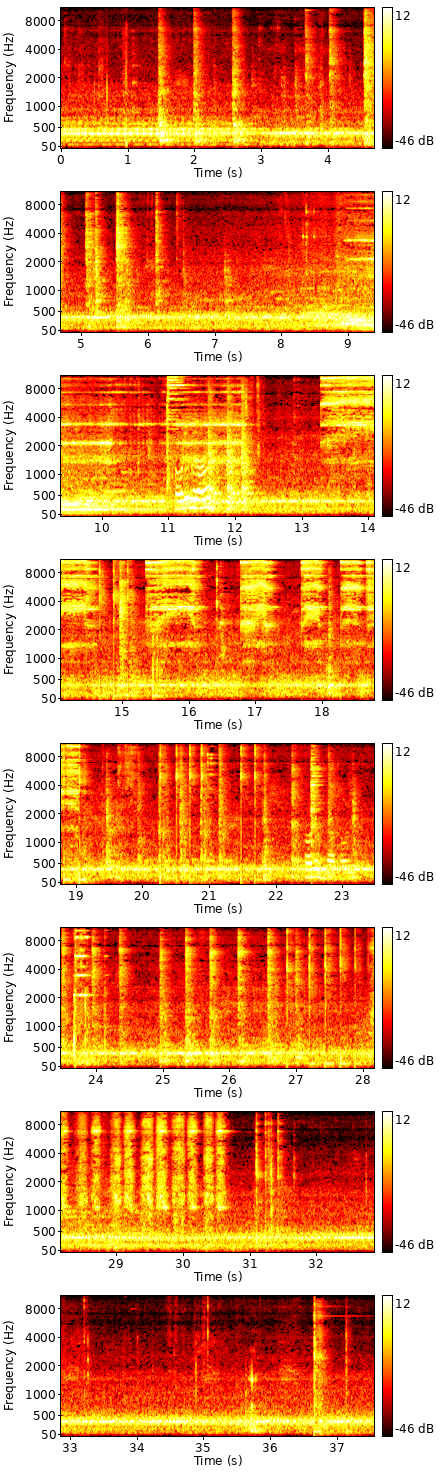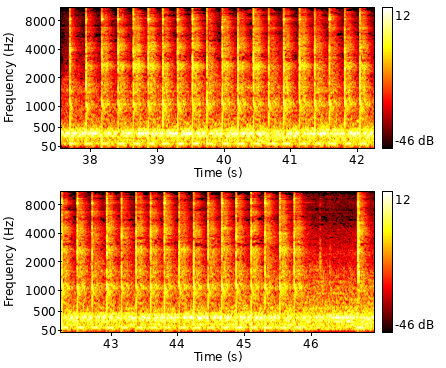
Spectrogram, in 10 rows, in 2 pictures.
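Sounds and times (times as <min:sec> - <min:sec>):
steady low hum: 0:00.0 - 0:46.9
metal scraping strokes: 0:08.6 - 0:11.9, 0:27.9 - 0:30.8
hammer striking steel on anvil: 0:09.0 - 0:12.4, 0:23.5 - 0:24.2, 0:37.7 - 0:45.9.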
